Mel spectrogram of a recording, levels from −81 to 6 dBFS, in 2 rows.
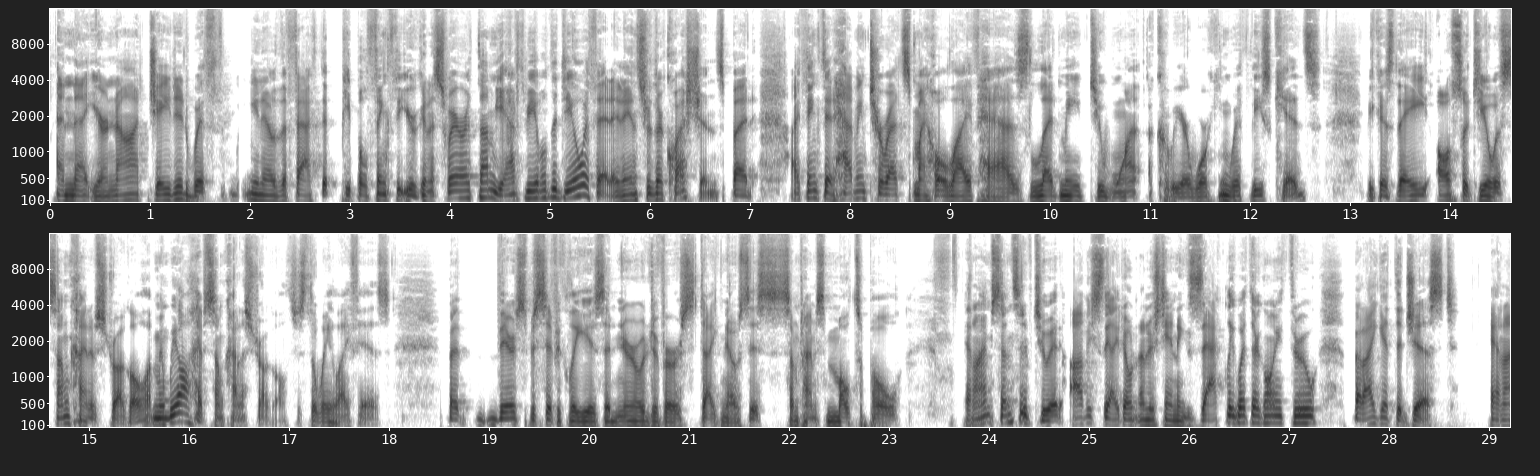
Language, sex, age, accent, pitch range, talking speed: English, male, 50-69, American, 85-105 Hz, 215 wpm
